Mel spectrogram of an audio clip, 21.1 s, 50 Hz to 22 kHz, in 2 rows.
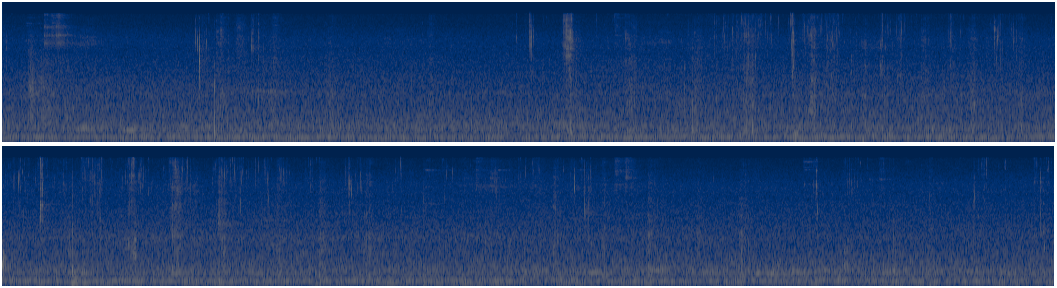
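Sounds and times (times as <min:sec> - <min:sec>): steady low hum: 0:00.0 - 0:21.0
fingers mixing rice on a plate: 0:05.2 - 0:14.8
biting and chewing cucumber: 0:05.2 - 0:21.0.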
